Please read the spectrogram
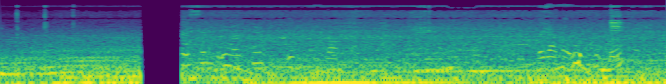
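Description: Steady low engine hum heard from inside a car, with people talking over it. The sound drops out briefly just before two seconds in, where the footage cuts.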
